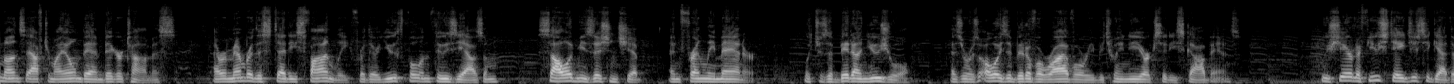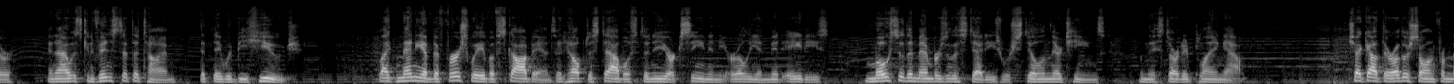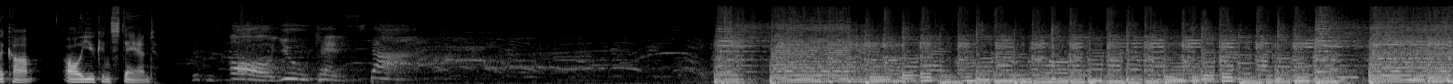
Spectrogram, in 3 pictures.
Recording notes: The NYC SKA LIVE concert was originally organized by Moon Records so that the crop of bands then on the NYC ska scene could be filmed by director Joe Massot. The show was taped live at the Cat Club, which was located on 13th Street and Fourth Avenue in Manhattan on March 26th, 1990.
